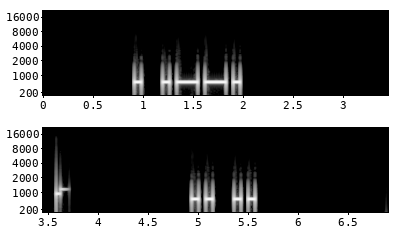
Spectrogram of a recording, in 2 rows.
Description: Morse code, heard as a keyed tone, about 17 wpm, 700 Hz. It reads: EP II
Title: Top Two Letter Combinations in Words 17wpm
